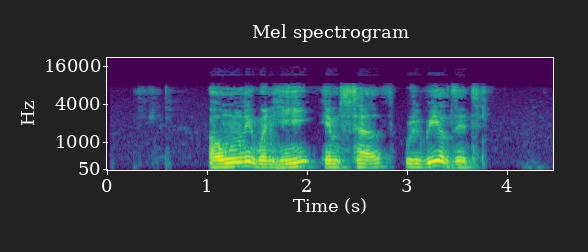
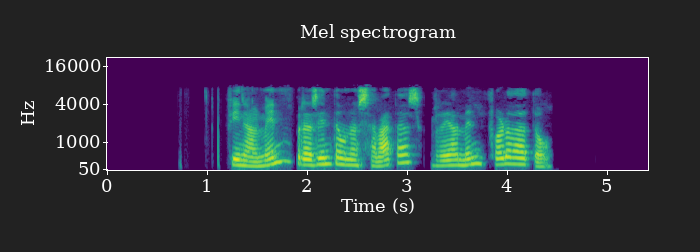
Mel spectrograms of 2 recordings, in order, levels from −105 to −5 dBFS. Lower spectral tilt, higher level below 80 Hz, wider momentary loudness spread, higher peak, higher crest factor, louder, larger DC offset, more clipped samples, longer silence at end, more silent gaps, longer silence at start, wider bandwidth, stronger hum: about the same, -5.5 dB/octave vs -4.5 dB/octave; about the same, -58 dBFS vs -62 dBFS; first, 11 LU vs 6 LU; about the same, 0 dBFS vs -2 dBFS; about the same, 16 dB vs 18 dB; first, -15 LUFS vs -19 LUFS; neither; neither; second, 0.7 s vs 1 s; second, none vs 3.18-3.24 s; second, 1 s vs 1.25 s; about the same, 8.2 kHz vs 7.8 kHz; neither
